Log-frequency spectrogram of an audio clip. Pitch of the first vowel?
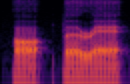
low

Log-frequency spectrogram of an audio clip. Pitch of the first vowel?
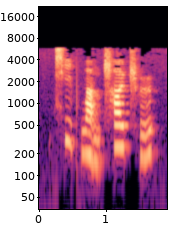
falling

